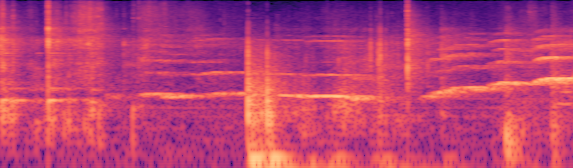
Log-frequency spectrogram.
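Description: Light kitchen handling: a few sharp clicks and knocks as a glass jar and its lid and a stick blender are picked up and set down, with a dull bump about two seconds in. A young child's high-pitched voice calls out in drawn-out sounds over it.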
